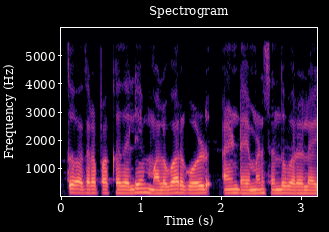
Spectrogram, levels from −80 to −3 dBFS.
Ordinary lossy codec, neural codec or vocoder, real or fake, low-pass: none; none; real; 5.4 kHz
